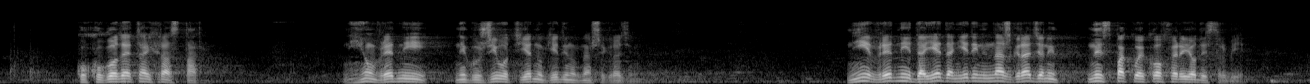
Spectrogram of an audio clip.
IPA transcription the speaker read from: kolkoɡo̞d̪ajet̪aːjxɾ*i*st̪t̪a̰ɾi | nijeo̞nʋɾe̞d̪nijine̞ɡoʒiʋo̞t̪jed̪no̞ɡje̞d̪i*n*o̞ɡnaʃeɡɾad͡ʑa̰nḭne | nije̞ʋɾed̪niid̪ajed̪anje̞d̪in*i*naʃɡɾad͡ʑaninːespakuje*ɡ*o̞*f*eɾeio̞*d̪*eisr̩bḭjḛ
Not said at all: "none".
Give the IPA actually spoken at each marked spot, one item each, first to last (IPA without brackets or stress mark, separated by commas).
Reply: a, n, i, k, f, d̪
